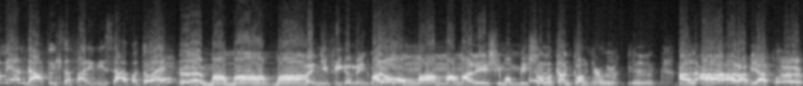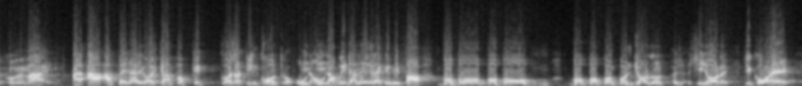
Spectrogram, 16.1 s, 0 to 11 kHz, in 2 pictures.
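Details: Acted: comedian in a 1965 Italian TV commercial plays a boastful hunter with a comic pronunciation defect (stuttering, 'tartagliare'); stuttering.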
